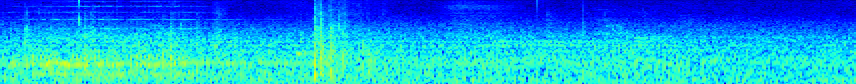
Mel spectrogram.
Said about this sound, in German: wir klingeln und gehen ins Haus.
